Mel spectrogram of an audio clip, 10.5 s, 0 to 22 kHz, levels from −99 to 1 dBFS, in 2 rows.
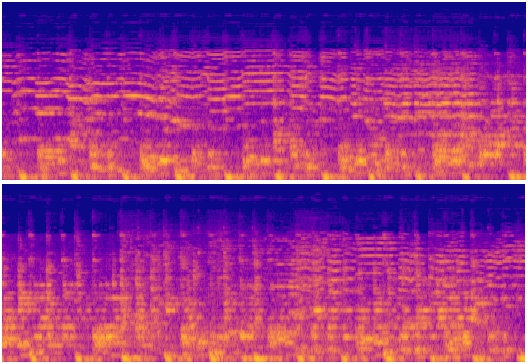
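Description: Right at the tail, from 10.14 to 10.37 s, there's sound cut by the noise suppressor. The suppressor misjudged what was coming through as background noise and pulled it down harder than everything around it, by about 6 dB at the deepest point. You hear it as a brief sag in level lasting about a fifth of a second, as if the sound were ducked for a moment before it comes back up.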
